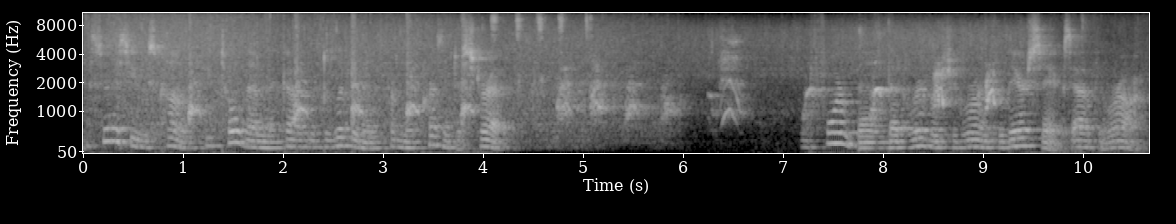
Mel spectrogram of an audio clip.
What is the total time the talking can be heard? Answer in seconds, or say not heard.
8 s.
